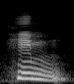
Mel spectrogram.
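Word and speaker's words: hymn: For example autumn M के बाद है तो एन साइलेंट हो जाएगा। हिम solemn column condemn N silent है।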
